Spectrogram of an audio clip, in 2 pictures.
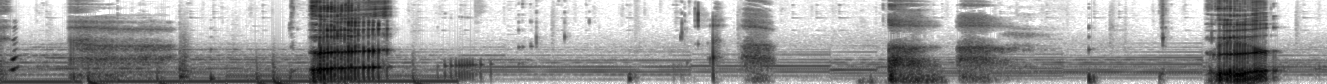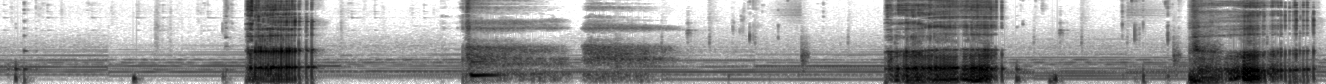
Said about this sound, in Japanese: それじゃ、ママのミルクゲップ、なんと召し上がれ。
